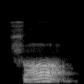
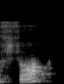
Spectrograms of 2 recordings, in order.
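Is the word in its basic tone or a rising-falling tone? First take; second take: rise-fall; basic. First: The word is said with a rising-falling tone. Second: The word is said in its basic citation tone. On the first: The word ends the sentence. "在句尾呢，它会变成…升降调，读第五调" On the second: The word stands alone. "本来你单独读这个字呢，它是读索"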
